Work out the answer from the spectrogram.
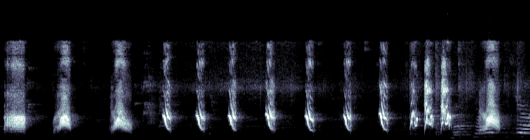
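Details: Long-tailed shrike in a morning lure recording used to prompt other shrikes into song: about a dozen strong, evenly spaced harsh chirps, then a quicker cluster of notes and a final loud chirp.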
